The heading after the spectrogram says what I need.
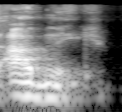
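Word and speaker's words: אדני: Even the four-letter name of God, Yud Kei Vav Kei, we don't pronounce it according to its spelling, but we pronounce it as if it would be written as master. It's referred to as Adni.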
